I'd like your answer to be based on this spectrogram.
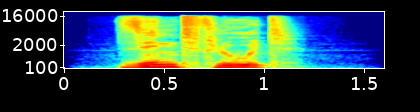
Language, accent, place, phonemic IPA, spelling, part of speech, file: German, Germany, Berlin, /ˈzɪn(t)ˌfluːt/, Sintflut, noun, De-Sintflut.ogg
- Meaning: 1. Deluge, the Great Flood 2. deluge (heavy rain) 3. deluge (a great or overwhelming flood of anything, abstract or material)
